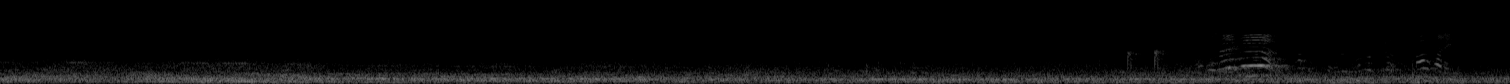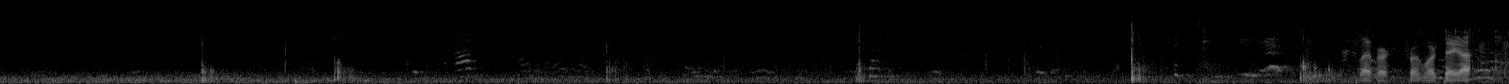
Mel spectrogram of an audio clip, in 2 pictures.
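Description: Padel rally: sharp pops of the ball struck by rackets and rebounding off the glass walls, spaced a second or more apart in the second half, over a steady low murmur of background crowd noise with a few faint voices.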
